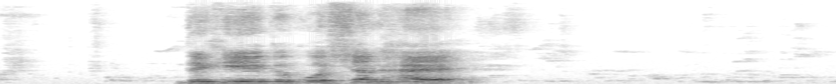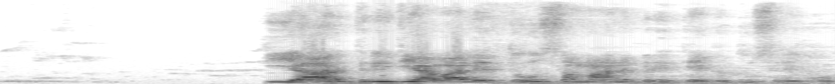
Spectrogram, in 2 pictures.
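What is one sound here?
A man speaks nearby in a teaching voice.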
